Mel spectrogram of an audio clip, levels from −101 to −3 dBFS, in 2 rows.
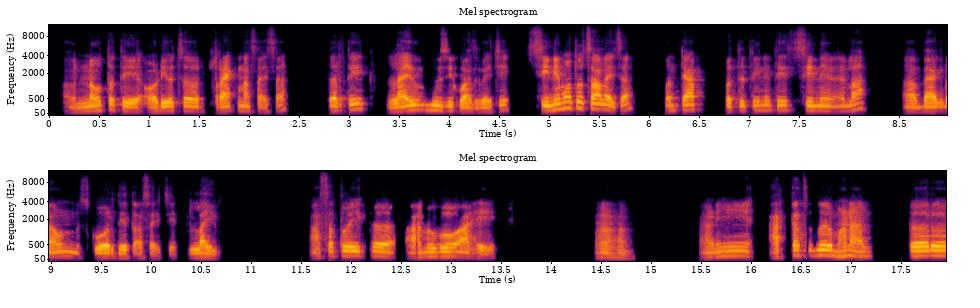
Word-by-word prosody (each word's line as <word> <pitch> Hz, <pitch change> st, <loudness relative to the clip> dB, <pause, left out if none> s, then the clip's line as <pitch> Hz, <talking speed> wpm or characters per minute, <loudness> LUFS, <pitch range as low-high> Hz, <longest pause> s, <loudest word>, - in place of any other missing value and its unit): अ, 110 Hz, -, -11 dB
नव्हतं 125 Hz, +8 st, +1 dB
ते 115 Hz, -1 st, +4 dB, 0.2 s
ऑडिओचं 120 Hz, +2 st, +2 dB, 0.2 s
ट्रॅक 120 Hz, +1 st, +3 dB
नसायचा. 120 Hz, -2 st, -5 dB, 0.5 s
तर 125 Hz, -, +4 dB
ते 155 Hz, +2 st, +2 dB, 0.4 s
लाईव्ह 130 Hz, +6 st, +4 dB
म्युझिक 125 Hz, -2 st, -1 dB
वाजवायचे, 105 Hz, +6 st, 0 dB, 0.3 s
सिनेमा 155 Hz, +9 st, +4 dB
तो 195 Hz, -, +5 dB
चालायचा. 160 Hz, -8 st, +5 dB, 0.4 s
पण 130 Hz, -, -3 dB
त्या 145 Hz, 0 st, +6 dB, 0.3 s
पद्धतीने 130 Hz, +4 st, -3 dB
ते 140 Hz, 0 st, -1 dB
सिनेमाला 130 Hz, +2 st, -2 dB, 0.4 s
अ, 110 Hz, 0 st, -2 dB
बॅकग्राऊंड 120 Hz, +2 st, +1 dB
स्कोर 115 Hz, -1 st, +4 dB
देत 105 Hz, -, 0 dB
असायचे, -, -, -7 dB, 0.2 s
लाईव्ह. 105 Hz, -4 st, -1 dB, 0.8 s
असा 115 Hz, +5 st, -3 dB
तो 145 Hz, -, +4 dB
एक 140 Hz, 0 st, +1 dB
अ, 135 Hz, -1 st, +6 dB, 0.3 s
अनुभव 125 Hz, +3 st, +2 dB
आहे. 115 Hz, -2 st, -1 dB, 1.1 s
हां, 115 Hz, -2 st, -3 dB
हां. 105 Hz, -, -9 dB, 0.8 s
आणि 140 Hz, +4 st, -3 dB, 0.3 s
आत्ताच 155 Hz, 0 st, -2 dB
जर 160 Hz, -1 st, +7 dB
म्हणाल 140 Hz, -2 st, +1 dB, 0.4 s
तर 145 Hz, +1 st, +6 dB
125 Hz, 125 wpm, -26 LUFS, 115-140 Hz, 1.1 s, जर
